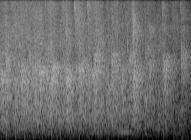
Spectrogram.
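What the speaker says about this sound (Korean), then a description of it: "잘 다녀오시도록 박수 또 드리겠습니다." A church congregation claps during a Sunday service, a steady wash of applause at moderate volume that fades slightly toward the end.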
